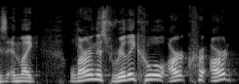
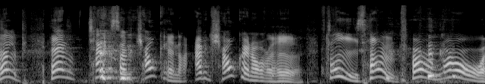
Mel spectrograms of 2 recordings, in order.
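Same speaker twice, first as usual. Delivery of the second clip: put-on talking puppet voice, pitched higher; 6 semitones higher than usual. Voicing a choking talking puppet: Danny DeVito voice. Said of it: "he's like Danny DeVito".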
